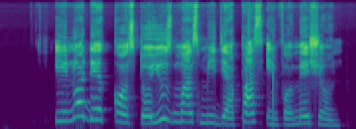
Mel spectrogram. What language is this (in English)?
Nigerian Pidgin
